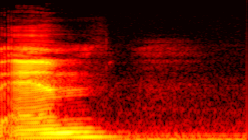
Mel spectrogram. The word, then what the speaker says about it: em: So the CSS unit that's spelled EM, I will pronounce M from now on.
